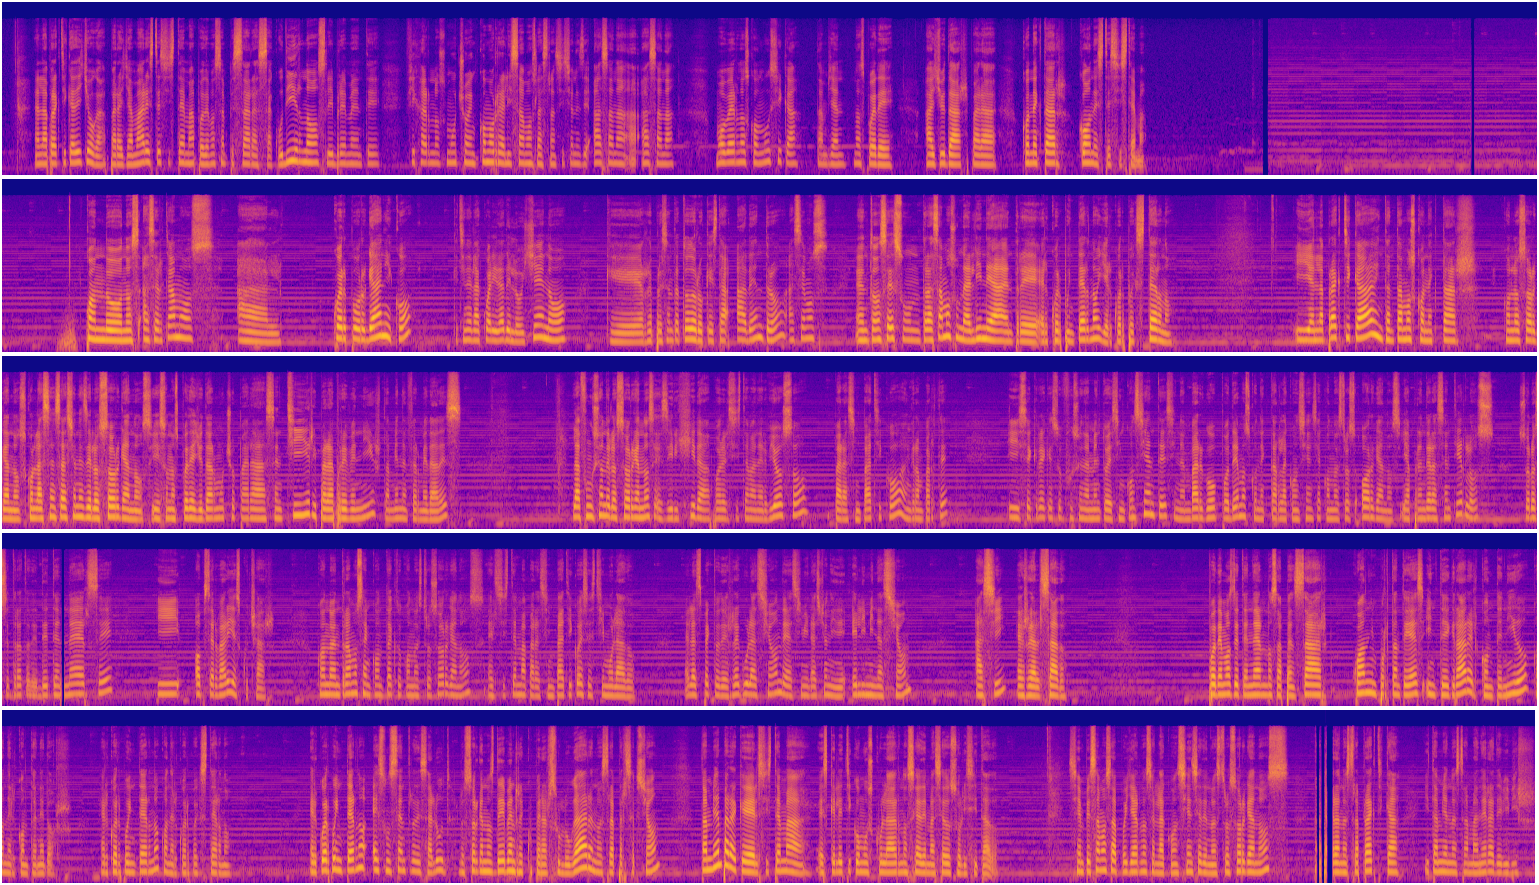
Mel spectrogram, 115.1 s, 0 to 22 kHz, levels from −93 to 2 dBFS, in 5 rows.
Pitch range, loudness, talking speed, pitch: 170-205 Hz, -19 LUFS, 120 wpm, 185 Hz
